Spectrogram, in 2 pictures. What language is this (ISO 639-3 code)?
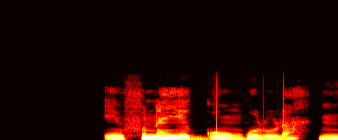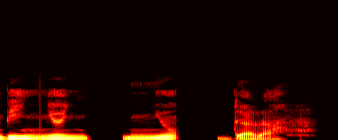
lug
